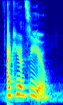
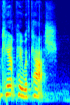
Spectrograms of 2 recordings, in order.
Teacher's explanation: I didn't use the T sound in any of those sentences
